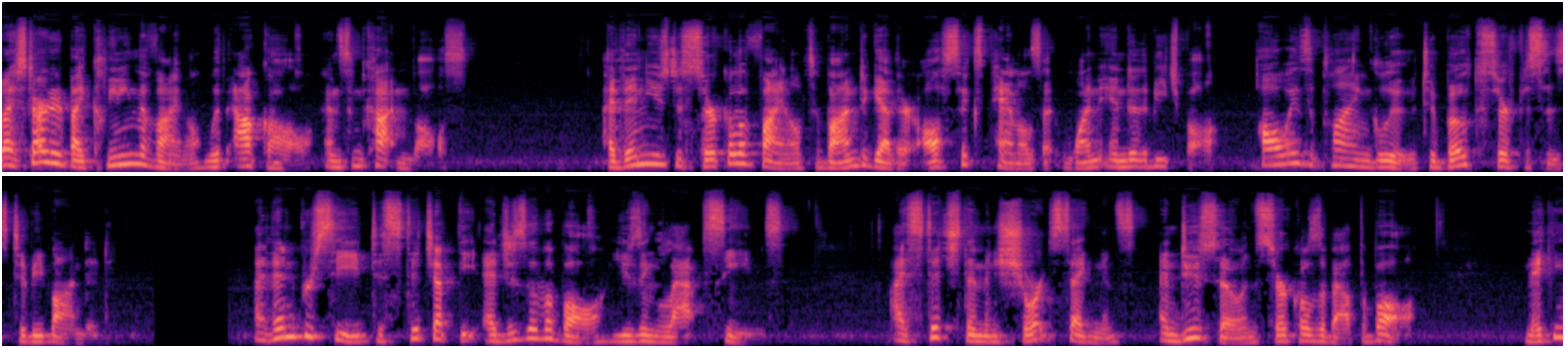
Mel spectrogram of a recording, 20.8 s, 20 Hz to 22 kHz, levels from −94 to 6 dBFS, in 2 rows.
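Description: Nothing stood out as a technical problem on listening.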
